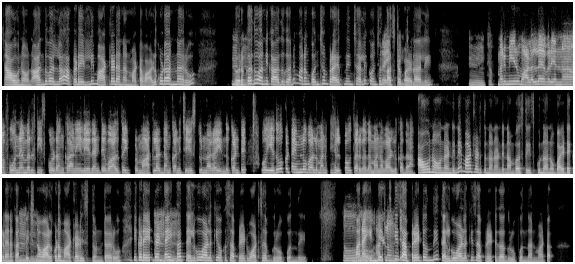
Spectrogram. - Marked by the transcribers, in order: other background noise; lip smack; in English: "నంబర్స్"; in English: "సెపరేట్ వాట్సాప్"; sniff; in English: "ఇండియన్స్‌కి"; tapping
- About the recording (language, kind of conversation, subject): Telugu, podcast, స్వల్ప కాలంలో మీ జీవితాన్ని మార్చేసిన సంభాషణ ఏది?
